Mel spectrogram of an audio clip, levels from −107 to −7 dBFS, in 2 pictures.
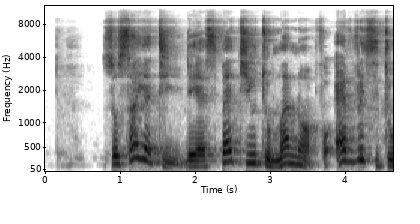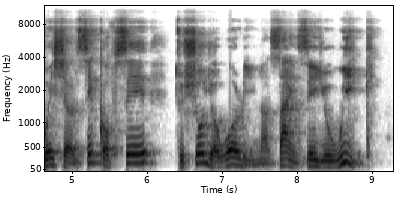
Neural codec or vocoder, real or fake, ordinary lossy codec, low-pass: none; real; none; 10.8 kHz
